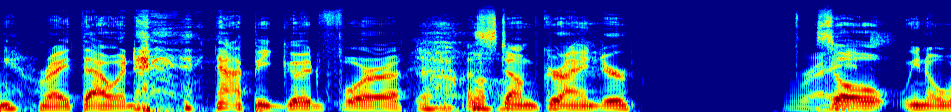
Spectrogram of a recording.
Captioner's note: chuckles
